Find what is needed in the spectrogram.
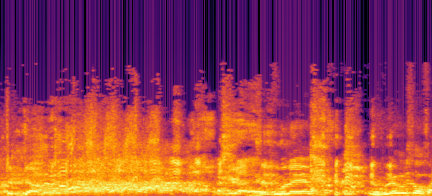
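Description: A man talking, with chuckling mixed in.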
